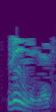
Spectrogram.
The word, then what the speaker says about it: Lely: How do you say his name? Lely. Okay, Lely.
